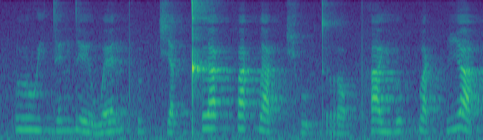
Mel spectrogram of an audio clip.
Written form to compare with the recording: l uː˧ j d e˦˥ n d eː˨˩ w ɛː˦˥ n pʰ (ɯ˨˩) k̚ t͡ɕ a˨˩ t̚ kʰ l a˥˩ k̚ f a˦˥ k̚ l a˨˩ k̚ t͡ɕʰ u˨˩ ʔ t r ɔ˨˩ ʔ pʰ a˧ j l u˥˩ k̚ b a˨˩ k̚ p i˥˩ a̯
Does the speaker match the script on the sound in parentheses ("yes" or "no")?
yes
